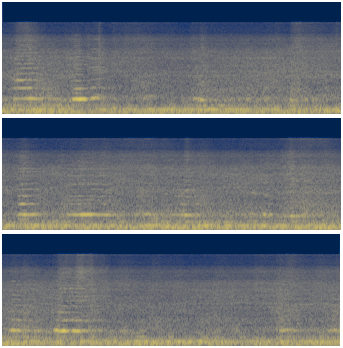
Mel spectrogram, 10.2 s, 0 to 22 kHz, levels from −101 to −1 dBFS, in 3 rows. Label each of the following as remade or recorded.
remade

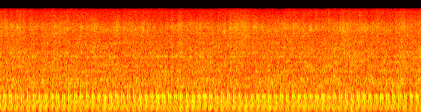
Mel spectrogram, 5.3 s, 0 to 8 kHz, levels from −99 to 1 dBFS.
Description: remade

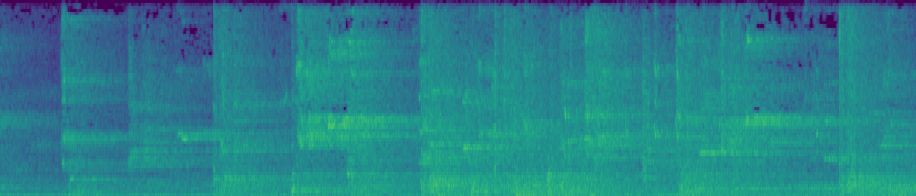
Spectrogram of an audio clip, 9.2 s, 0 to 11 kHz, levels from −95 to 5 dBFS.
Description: recorded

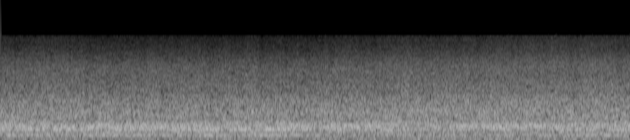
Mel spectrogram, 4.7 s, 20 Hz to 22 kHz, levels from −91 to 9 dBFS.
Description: remade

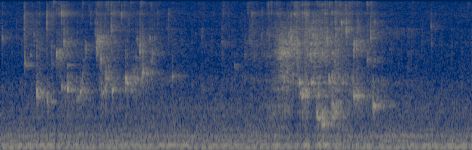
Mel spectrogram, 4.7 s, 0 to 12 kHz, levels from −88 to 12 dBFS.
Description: recorded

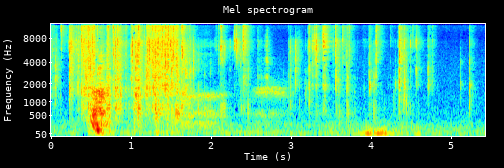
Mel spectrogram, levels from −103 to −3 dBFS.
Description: recorded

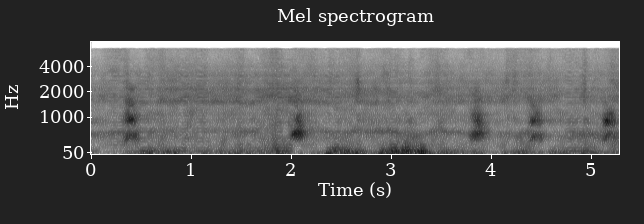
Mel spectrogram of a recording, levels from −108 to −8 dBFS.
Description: remade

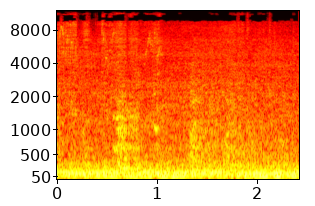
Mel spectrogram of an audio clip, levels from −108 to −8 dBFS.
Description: recorded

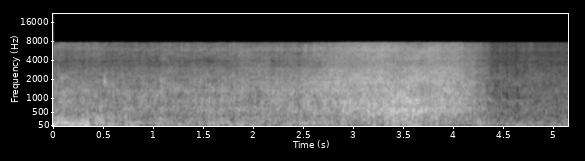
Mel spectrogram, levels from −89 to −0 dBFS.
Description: remade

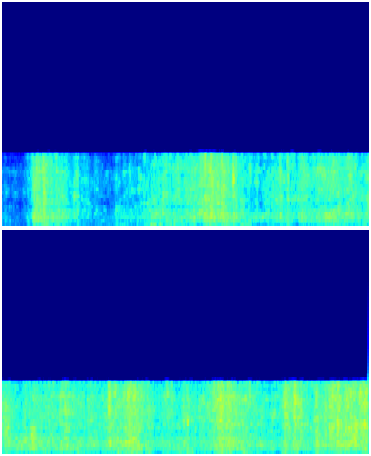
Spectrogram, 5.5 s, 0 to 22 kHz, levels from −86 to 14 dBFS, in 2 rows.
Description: remade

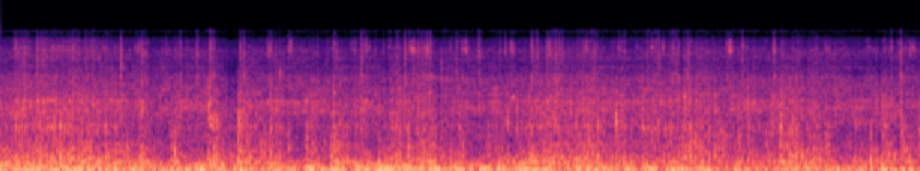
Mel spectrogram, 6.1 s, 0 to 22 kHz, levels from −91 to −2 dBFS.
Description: recorded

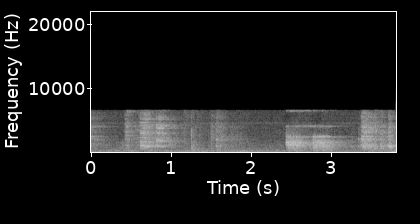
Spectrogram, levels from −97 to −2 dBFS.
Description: remade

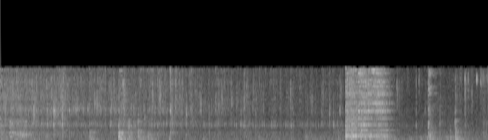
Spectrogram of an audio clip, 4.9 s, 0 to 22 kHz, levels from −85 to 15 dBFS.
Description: recorded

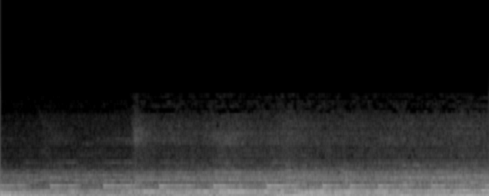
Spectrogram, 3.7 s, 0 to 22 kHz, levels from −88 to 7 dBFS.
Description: remade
